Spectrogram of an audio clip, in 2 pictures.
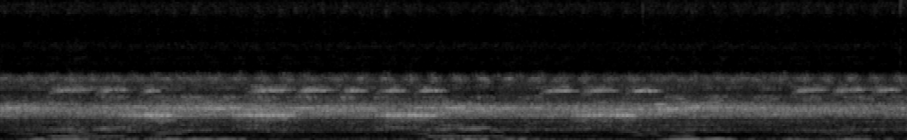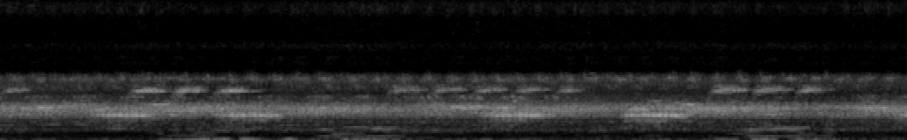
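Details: Insects heard outside a home, a shrill continuous drone with scattered whistled pulses coming in irregular bursts and a steady low pulsing in the background.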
